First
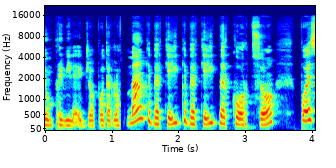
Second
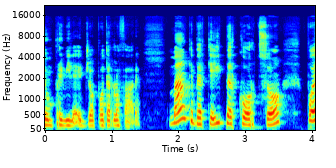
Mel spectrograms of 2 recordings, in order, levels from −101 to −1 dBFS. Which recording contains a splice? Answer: first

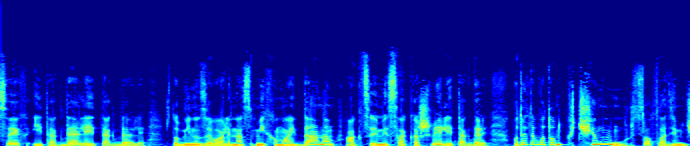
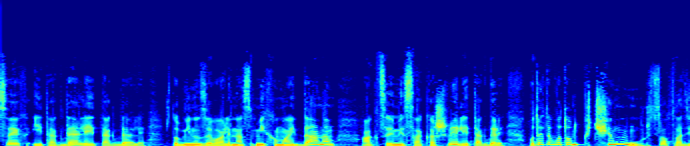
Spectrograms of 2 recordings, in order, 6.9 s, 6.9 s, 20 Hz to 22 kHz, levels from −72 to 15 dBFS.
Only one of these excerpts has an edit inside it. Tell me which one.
first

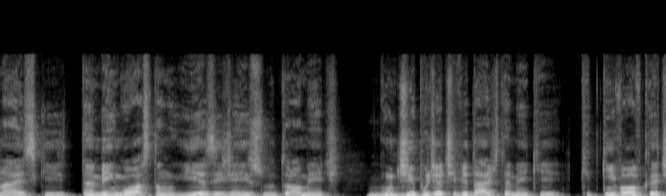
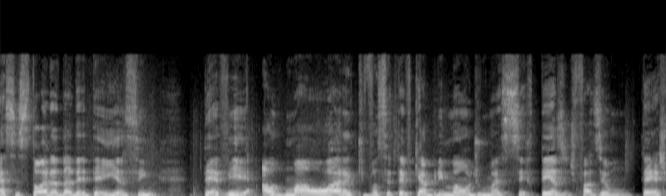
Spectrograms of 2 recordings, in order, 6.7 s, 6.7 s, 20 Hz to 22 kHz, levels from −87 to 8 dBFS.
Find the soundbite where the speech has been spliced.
first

